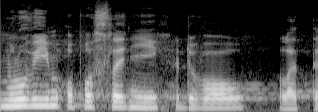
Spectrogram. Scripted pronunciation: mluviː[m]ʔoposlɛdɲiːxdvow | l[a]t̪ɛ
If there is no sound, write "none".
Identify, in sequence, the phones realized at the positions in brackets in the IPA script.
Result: m, ɛ

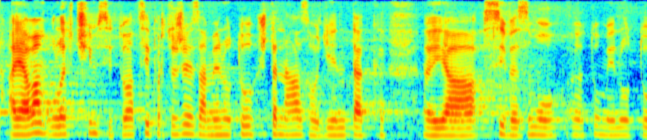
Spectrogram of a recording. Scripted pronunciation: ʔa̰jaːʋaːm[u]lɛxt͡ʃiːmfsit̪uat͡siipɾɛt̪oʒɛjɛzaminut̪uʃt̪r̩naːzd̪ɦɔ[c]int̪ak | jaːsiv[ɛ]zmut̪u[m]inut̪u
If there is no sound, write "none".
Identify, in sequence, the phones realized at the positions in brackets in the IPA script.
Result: u, ɟ, ɛ, m

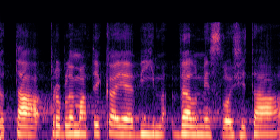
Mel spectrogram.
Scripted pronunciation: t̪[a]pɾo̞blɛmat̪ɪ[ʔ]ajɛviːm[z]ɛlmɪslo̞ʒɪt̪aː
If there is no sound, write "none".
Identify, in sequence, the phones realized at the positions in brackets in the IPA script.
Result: a, k, v

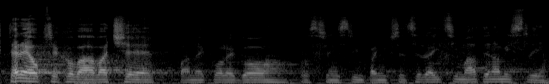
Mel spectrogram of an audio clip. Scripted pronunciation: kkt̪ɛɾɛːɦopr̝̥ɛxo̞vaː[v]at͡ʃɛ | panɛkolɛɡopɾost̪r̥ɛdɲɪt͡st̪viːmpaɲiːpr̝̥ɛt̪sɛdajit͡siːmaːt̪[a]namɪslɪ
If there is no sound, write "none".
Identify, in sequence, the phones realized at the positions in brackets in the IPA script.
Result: v, ɛ

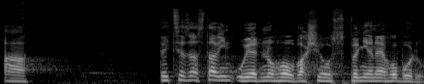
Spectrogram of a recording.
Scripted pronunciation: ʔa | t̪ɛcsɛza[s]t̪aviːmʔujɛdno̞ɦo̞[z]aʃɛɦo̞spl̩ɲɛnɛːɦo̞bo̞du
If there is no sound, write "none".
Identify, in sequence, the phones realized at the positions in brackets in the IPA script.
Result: s, v

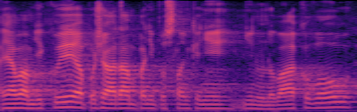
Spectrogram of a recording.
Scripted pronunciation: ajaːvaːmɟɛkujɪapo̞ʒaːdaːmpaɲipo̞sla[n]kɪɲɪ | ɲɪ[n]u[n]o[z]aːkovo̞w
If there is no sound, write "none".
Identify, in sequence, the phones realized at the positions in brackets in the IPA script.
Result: ŋ, n, n, v

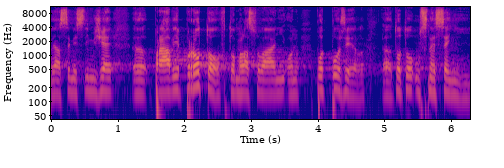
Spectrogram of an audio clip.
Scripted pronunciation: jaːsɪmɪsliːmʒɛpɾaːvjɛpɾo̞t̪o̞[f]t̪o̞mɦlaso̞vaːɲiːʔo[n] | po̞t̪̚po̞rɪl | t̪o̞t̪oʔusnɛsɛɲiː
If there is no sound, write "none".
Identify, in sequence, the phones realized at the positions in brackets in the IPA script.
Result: f, n

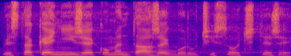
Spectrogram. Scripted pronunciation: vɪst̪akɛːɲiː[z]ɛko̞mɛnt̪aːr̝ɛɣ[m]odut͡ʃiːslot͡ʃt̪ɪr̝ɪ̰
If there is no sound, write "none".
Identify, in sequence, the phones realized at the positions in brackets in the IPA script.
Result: ʒ, b

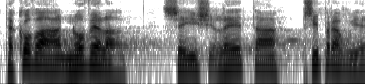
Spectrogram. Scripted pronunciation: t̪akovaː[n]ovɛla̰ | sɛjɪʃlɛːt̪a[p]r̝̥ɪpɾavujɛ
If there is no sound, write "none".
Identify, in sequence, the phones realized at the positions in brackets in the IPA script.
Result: n, p

